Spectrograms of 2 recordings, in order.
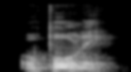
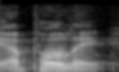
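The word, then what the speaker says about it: Opole: pronounce the city name opoli apollo okay if you pronounce the e at the end or not okay apolly well very interesting so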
